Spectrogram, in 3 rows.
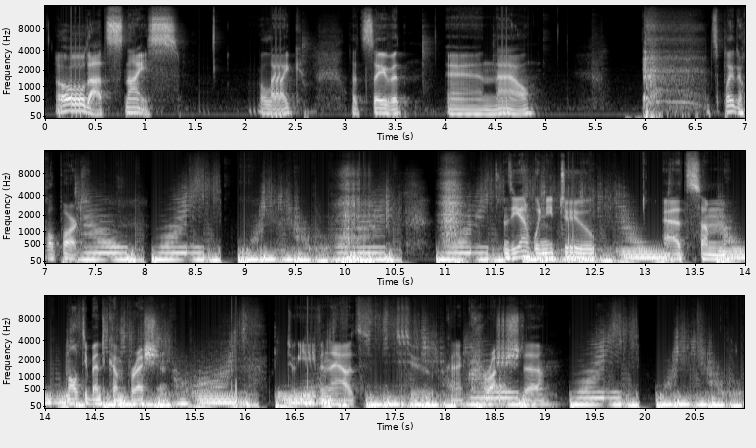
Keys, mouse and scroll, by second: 0.6 g, 0.8 ctrl+scroll down 2, 2.5 ctrl+s, 3.7 g, 4.8-6.0 drag, 6.3 click, 7.7 l, 9.4 click, 10.0 right click, 15.7 click, 17.7 click, 18.9 click, 20.1-20.9 drag.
